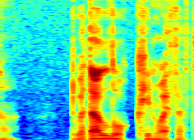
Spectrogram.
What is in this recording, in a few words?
"lwc", Welsh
